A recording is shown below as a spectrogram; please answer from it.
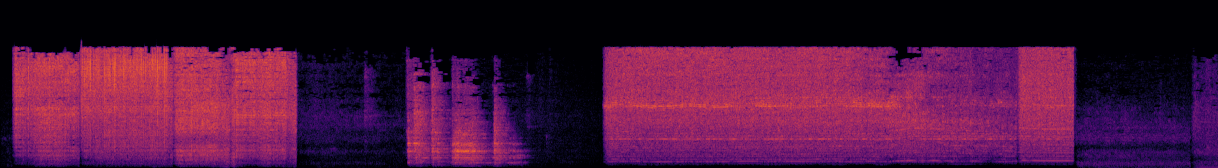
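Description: Steel scraping on a steel table top for about three seconds, then again in a short burst. From about halfway, a bolt chucked in a cordless drill is ground against an angle grinder's wheel: a steady grinding run of about five seconds that cuts off suddenly.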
